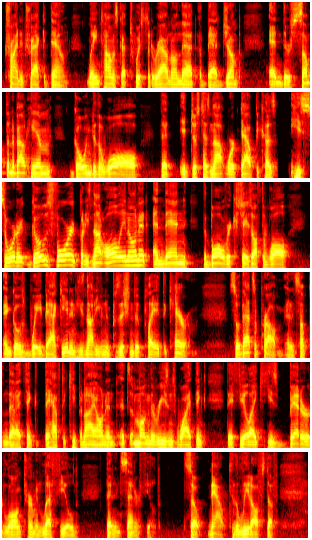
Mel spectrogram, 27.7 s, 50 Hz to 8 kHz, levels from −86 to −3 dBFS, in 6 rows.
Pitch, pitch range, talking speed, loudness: 100 Hz, 95-115 Hz, 245 wpm, -21 LUFS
